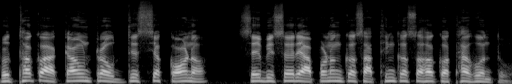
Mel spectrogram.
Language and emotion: Odia, neutral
